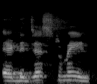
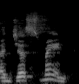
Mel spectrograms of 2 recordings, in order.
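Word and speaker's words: adjustment: जैसे this is नॉट एडजस्टमेंट, इट इज एडजस्टमेंट, right.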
